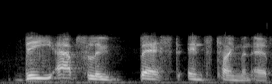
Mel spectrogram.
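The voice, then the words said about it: Sarcastic, mocking delivery. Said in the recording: “that's taking the P voice. Yeah, that's worse ... being sarcastic”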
